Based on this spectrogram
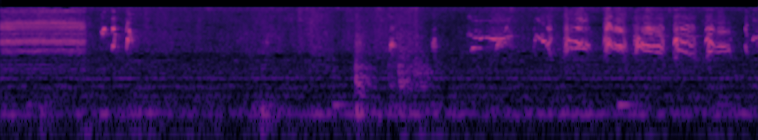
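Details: A kept decoy Eurasian siskin gives quiet evening song. A brief loud hiss opens, then scattered thin twitters build into quick high chirping phrases, over a steady background hum.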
